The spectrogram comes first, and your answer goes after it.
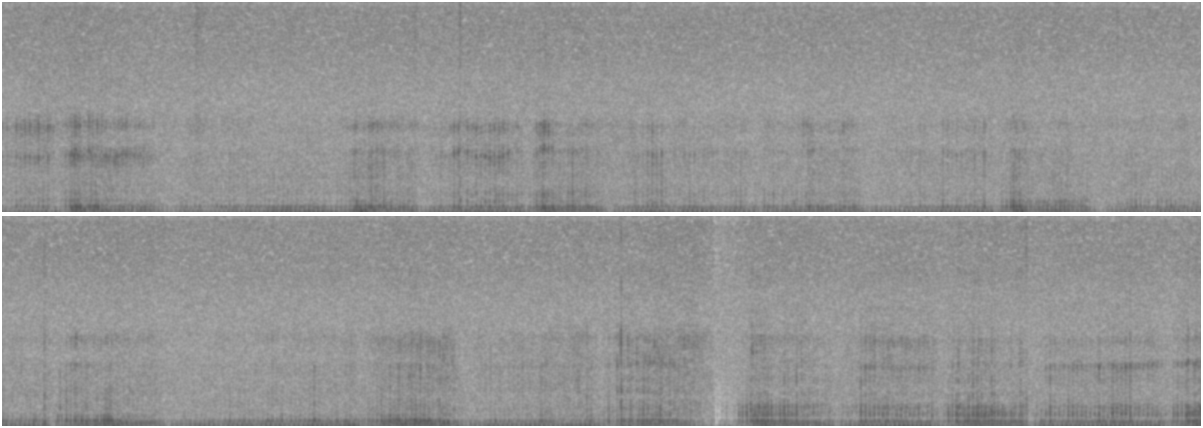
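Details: Steady close-up cat purr, deep and buzzy, its loudness rising and dipping with breathing cycles, with a brief faint rustle near the end; framed as a relaxing, calming sound.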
